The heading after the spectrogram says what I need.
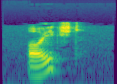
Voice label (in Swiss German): "oigscht", alsace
